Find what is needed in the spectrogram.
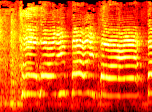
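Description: A song with a high singing voice over backing music: the voice comes in about a third of a second in and sings three held notes, the first the longest.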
